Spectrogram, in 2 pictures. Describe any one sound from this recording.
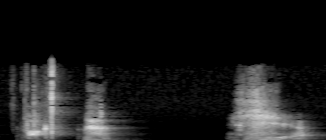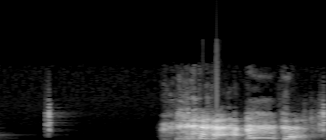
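A man laughs loudly, close by.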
